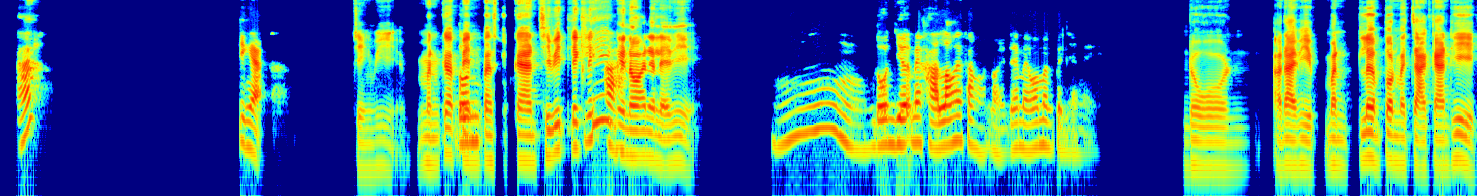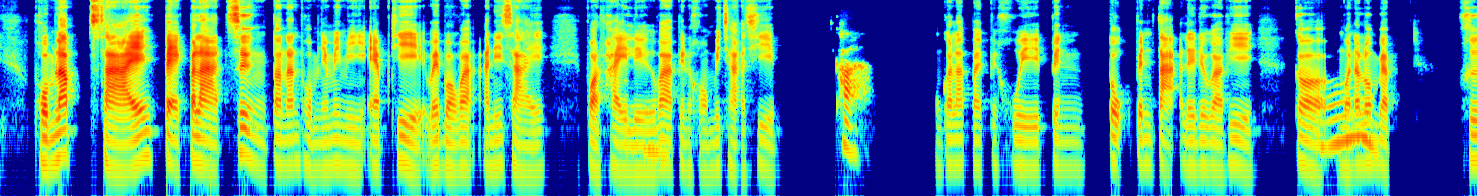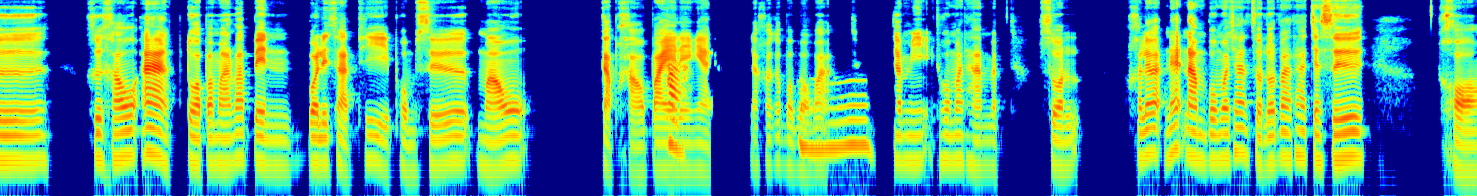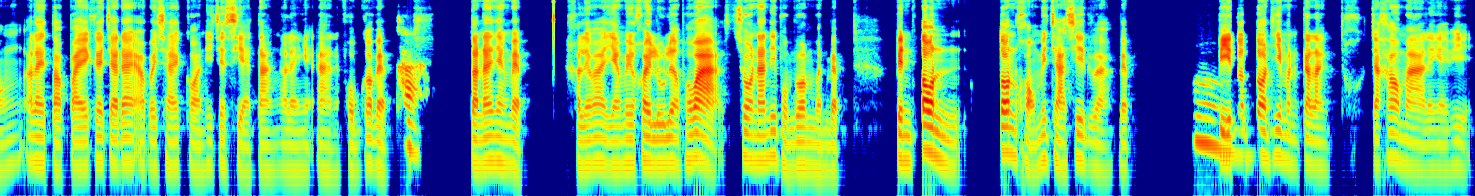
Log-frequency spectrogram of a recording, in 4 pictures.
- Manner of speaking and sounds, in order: tsk; other noise
- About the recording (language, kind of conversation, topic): Thai, unstructured, คุณคิดว่าข้อมูลส่วนตัวของเราปลอดภัยในโลกออนไลน์ไหม?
